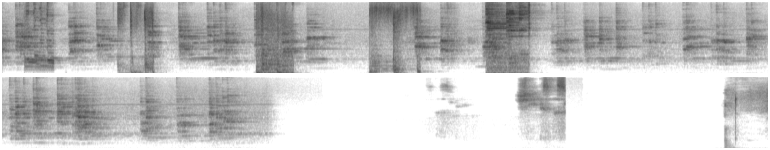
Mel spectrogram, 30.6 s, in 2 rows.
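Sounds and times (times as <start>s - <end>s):
percussion: 0.0s - 6.3s, 7.3s - 17.1s.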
